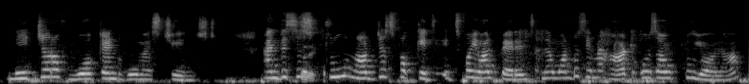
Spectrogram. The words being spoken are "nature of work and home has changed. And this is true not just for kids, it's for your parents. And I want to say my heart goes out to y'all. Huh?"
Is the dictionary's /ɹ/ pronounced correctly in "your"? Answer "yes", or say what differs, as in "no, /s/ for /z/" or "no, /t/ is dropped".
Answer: no, /l/ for /ɹ/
